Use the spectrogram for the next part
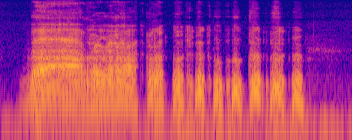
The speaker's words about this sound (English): Hey, those aren't dogs! They're gorillas!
